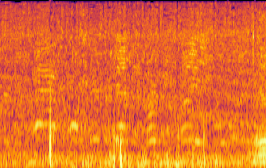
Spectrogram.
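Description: Vintage tractor engine running steadily at low revs, with two sharp clicks in the first second.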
